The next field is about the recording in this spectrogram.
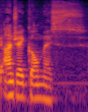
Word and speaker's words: Andre Gomes: Especially if yeah, I did like the pronunciation thing, by the way. I should just say Andre Gomes.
